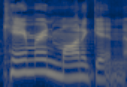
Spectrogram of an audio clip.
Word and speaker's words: Cameron Monaghan: Cameron Monaghan, I'm pretty sure is how you pronounce his name. – Yes.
